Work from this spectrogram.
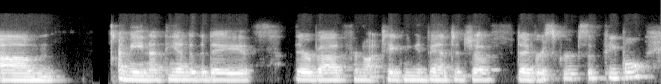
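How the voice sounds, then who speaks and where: At a moderate pace, a somewhat breathy voice talks with ordinary variation in pitch. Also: woman, very deep, low pitch for a woman. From Canada. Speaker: university student services manager. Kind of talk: online panel discussion.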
